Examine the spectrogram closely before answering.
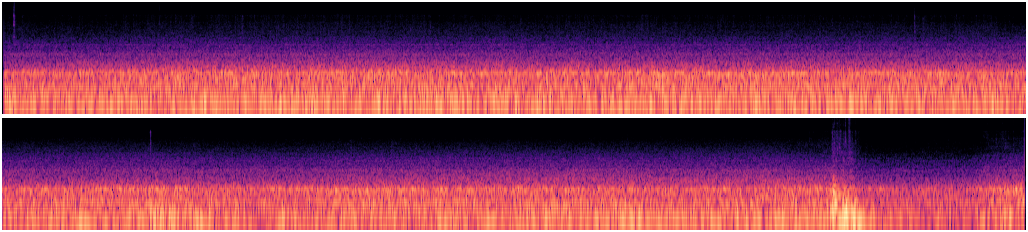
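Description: Steady low rumble of a car driving at highway speed, heard from inside the cabin, with one brief louder thump near the end.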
